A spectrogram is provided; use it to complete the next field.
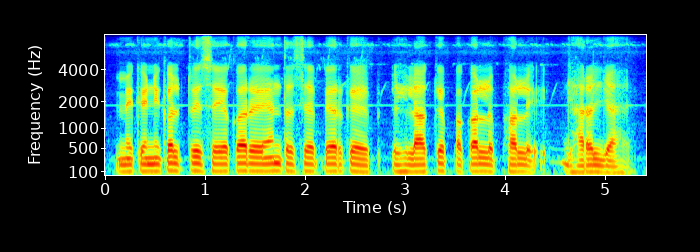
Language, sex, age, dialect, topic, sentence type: Magahi, male, 18-24, Southern, agriculture, statement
